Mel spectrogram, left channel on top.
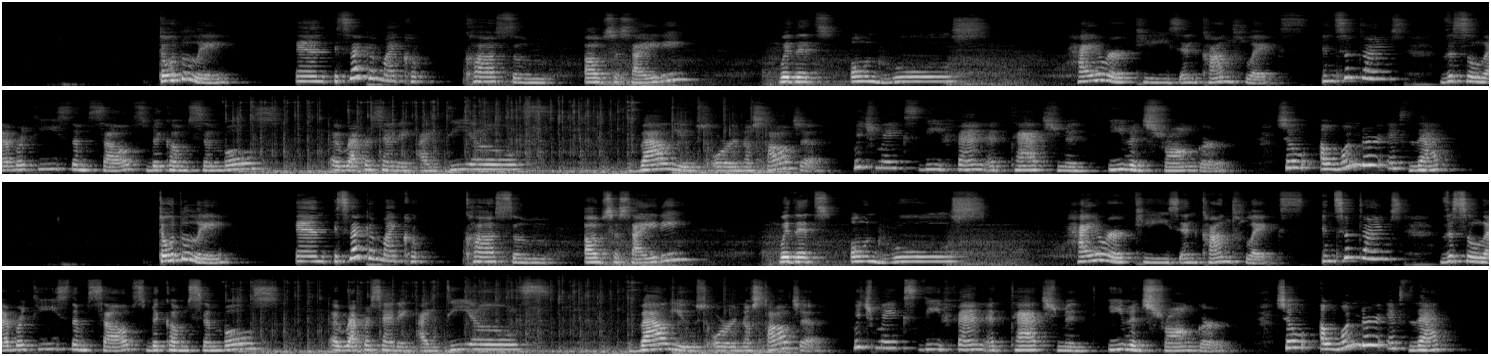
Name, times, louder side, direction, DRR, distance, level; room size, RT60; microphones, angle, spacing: voice 1, 1.6-2.3 2.9-4.2 4.6-5.5 5.8-6.8 7.8-9.8 10.7-12.7 13.2-17.6 18.1-20.1 21.1-23.1 23.4-27.1 27.6-29.3, right 2 dB, 60° right, 6 dB, 1.7 m, -22 dB
sound 1, 4.6-11.0, equal, 40° right, 3.7 m, -43 dB
sound 2, 17.1-21.3 21.5-22.9, equal, 10° left, 1.2 m, -34 dB
20.0 x 8.5 x 3.1 m, 0.38 s
head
